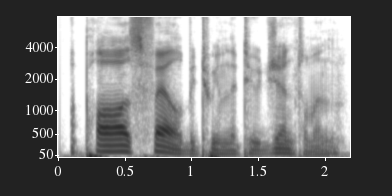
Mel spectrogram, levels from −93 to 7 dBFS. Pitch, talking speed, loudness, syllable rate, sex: 90 Hz, 190 wpm, -18 LUFS, 5.6 syllables/s, male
